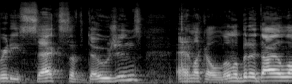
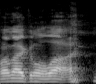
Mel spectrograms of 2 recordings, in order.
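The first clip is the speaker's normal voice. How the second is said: ordinary talk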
